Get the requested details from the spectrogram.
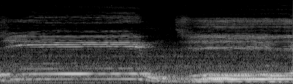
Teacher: চার আলিফ টান হবে জিম। এটা পড়তে দিলে পড়তে হবে জিম জিম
